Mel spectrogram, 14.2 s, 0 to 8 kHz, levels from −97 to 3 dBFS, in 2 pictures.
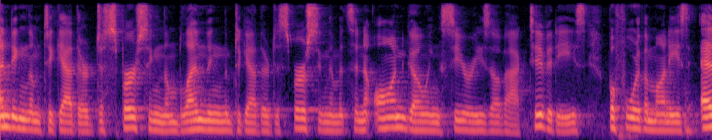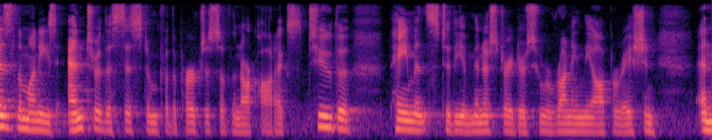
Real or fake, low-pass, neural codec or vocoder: real; 7.2 kHz; none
